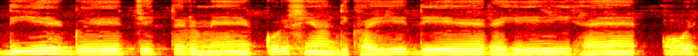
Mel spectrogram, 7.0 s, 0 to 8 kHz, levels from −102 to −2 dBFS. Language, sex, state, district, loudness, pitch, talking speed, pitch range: Hindi, male, Rajasthan, Bikaner, -14 LUFS, 130 Hz, 95 wpm, 125-135 Hz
